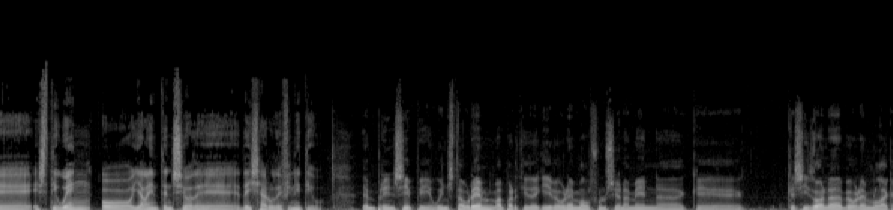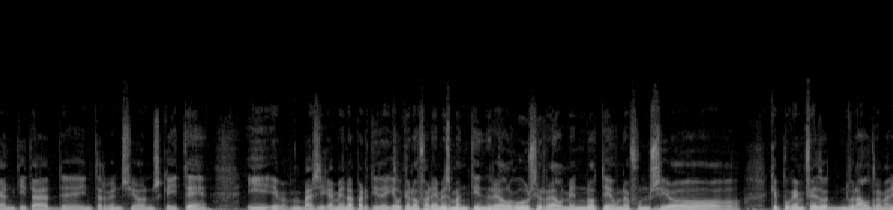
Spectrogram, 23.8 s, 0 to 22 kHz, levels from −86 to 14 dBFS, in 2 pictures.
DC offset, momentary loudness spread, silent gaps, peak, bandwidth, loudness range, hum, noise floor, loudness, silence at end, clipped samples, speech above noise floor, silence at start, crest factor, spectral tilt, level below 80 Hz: under 0.1%; 11 LU; none; -4 dBFS; 13 kHz; 6 LU; none; -51 dBFS; -23 LUFS; 0 s; under 0.1%; 29 dB; 0 s; 18 dB; -7 dB/octave; -42 dBFS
